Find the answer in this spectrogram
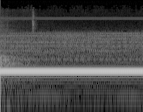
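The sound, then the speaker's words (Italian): A steady, continuous telephone dial tone hums at an even pitch and volume throughout, before a third phone call to an electrician, with no voices or other sounds over it. “Terza telefonata all'elettricista.”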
